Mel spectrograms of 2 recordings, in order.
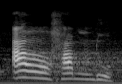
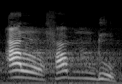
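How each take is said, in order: Both takes have the same delivery.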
